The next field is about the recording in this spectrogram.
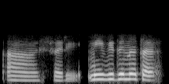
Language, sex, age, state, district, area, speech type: Kannada, female, 18-30, Karnataka, Shimoga, rural, conversation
